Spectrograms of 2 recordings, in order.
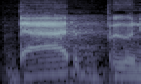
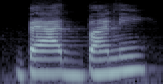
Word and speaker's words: Bad Bunny: 2025 Super Bowl halftime show will be performed none other than Bad Boon. Bad Bunny. It's uh Bad Bunny. Not. It's not pronounced bad boonie.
